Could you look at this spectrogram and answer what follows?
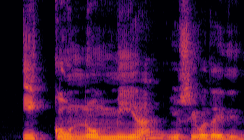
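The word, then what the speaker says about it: οικονομία: Economia, you see what I did there? Omicron iota together E, and then economia.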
